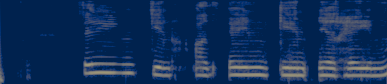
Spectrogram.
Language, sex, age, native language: Icelandic, female, 9, Icelandic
